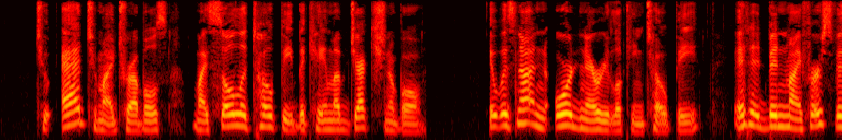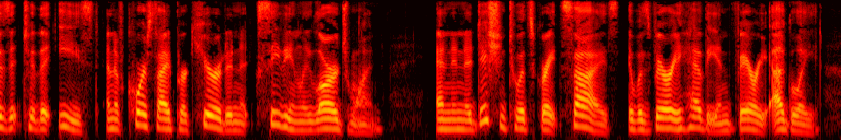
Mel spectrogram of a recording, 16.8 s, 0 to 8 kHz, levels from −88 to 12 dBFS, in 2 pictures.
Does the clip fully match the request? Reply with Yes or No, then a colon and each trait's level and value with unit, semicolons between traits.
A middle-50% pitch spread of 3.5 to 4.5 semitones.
No: wide, 5.4 semitones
